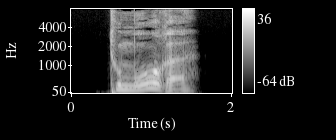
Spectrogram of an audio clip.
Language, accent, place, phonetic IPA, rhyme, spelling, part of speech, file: German, Germany, Berlin, [tuˈmoːʁə], -oːʁə, Tumore, noun, De-Tumore.ogg
- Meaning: nominative/accusative/genitive plural of Tumor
